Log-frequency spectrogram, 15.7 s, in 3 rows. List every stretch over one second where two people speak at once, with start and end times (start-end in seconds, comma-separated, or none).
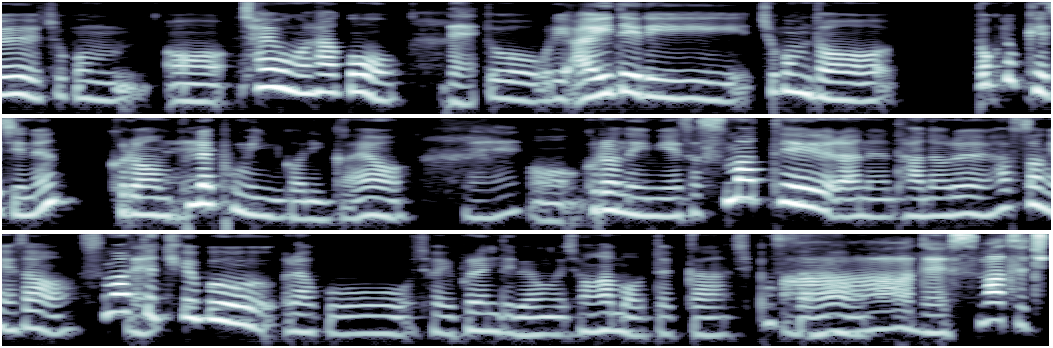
none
